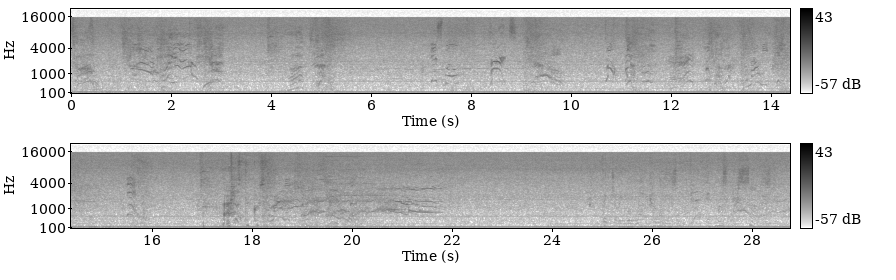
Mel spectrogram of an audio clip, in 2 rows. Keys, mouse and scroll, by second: 2.2 click, 5.8-15.8 drag, 16.5 click, 21.2-25.3 drag, 27.1 click, 27.6 click, 28.0 click, 28.5 click.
